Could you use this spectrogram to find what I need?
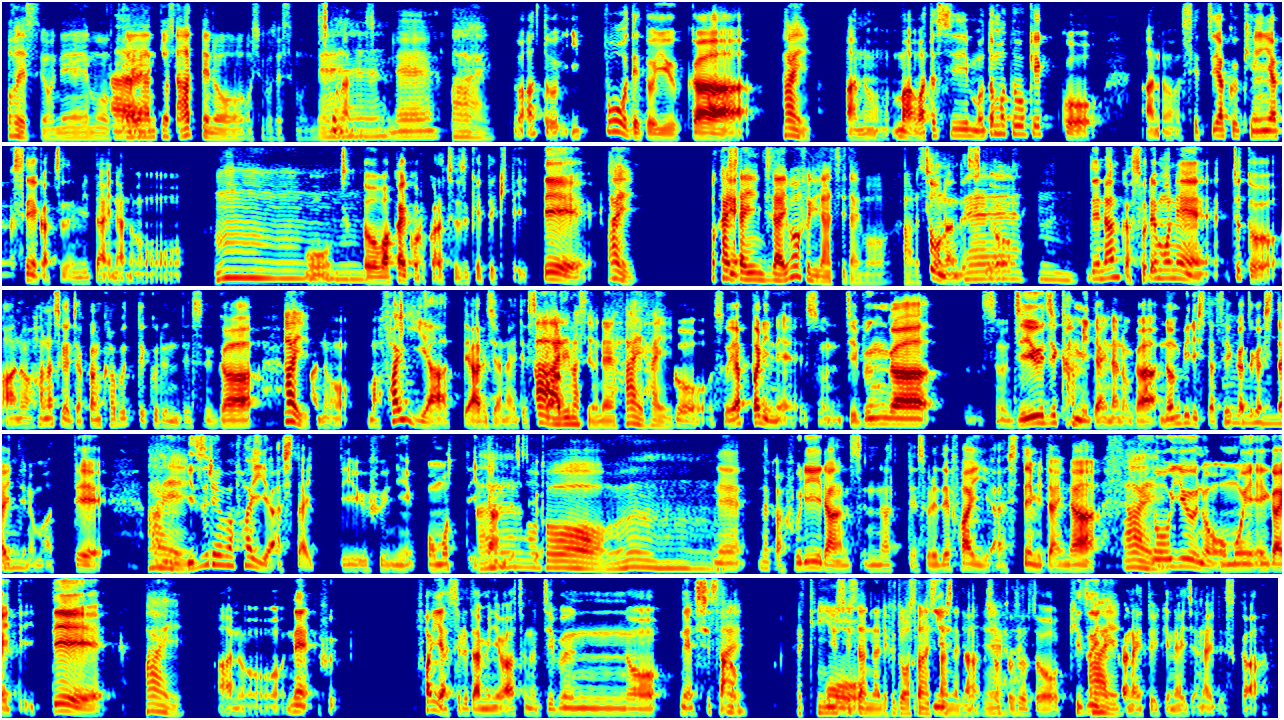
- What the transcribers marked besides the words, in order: in English: "FIRE"; in English: "FIRE"; in English: "FIRE"; in English: "FIRE"
- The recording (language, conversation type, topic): Japanese, advice, 自分の理想の自分像に合わせて、日々の行動を変えるにはどうすればよいですか？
